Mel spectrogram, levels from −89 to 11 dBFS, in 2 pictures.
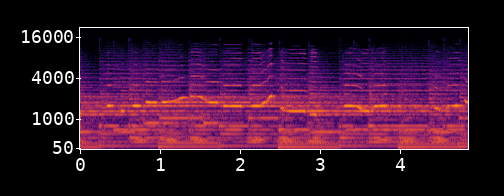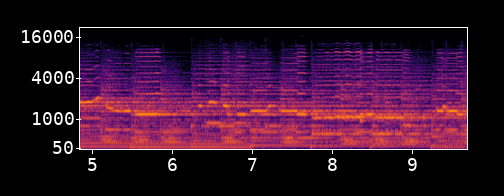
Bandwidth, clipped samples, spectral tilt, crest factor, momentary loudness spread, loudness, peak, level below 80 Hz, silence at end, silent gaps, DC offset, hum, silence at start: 14 kHz; under 0.1%; -3.5 dB/octave; 14 dB; 8 LU; -18 LUFS; -4 dBFS; -54 dBFS; 0 s; none; under 0.1%; none; 0 s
